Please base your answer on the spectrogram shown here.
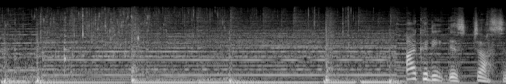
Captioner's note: dramatic music; water splattering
